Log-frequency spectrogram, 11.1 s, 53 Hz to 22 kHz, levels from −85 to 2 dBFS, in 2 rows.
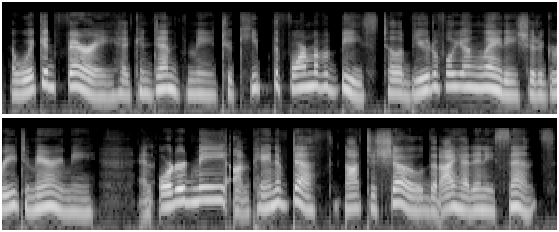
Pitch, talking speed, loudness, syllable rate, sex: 185 Hz, 205 wpm, -19 LUFS, 5.0 syllables/s, female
